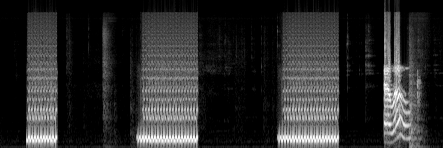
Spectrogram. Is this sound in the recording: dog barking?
no

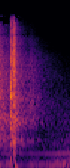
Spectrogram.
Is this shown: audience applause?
no

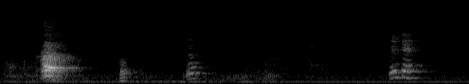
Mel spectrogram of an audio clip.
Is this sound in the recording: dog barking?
yes

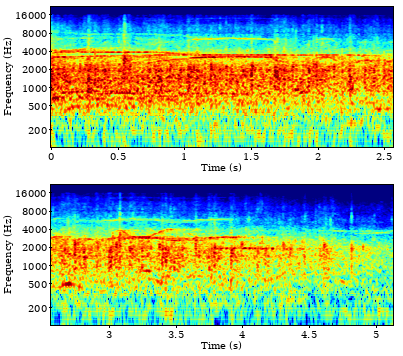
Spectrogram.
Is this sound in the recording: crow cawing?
no

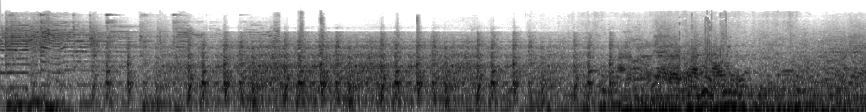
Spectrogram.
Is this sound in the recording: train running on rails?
yes

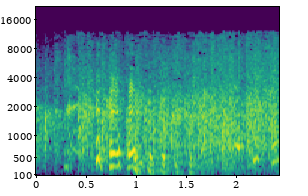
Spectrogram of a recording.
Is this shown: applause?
yes

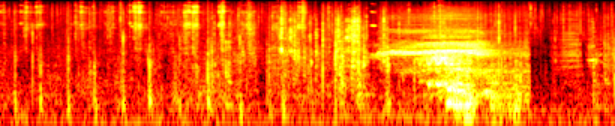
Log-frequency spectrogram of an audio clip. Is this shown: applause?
no

